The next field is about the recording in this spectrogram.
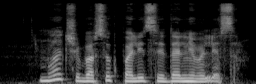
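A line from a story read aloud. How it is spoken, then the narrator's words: Tired elder badger. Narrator (Russian): устало сказал барсук-старший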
